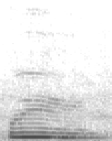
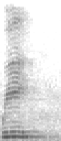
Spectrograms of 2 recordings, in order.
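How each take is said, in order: First: The vowel stays steady without any change in quality. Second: The vowel glides, changing quality as it is said. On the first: This is the standard monophthong pronunciation. "움직이지 않고 울, 울 이런 소리를 내는 게 원래 위와 외의 단모음의 발음" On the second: This is the permitted diphthong pronunciation. "발음을 하는 동안 여러분 모습이 바뀌어요"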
